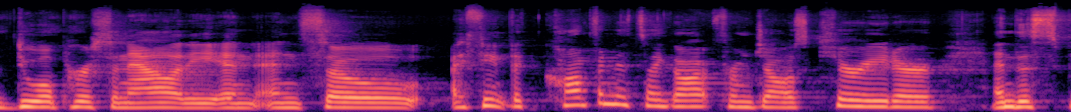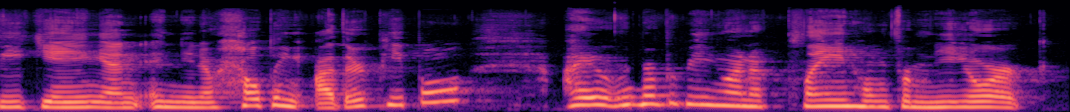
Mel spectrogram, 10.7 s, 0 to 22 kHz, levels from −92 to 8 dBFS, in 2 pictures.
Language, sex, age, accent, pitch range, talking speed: English, female, 30-49, American, 185-240 Hz, 190 wpm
